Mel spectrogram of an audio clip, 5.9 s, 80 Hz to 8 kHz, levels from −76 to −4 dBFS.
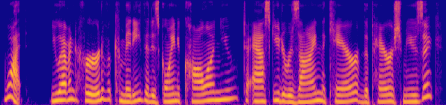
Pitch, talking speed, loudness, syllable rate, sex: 205 Hz, 250 wpm, -18 LUFS, 5.7 syllables/s, female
